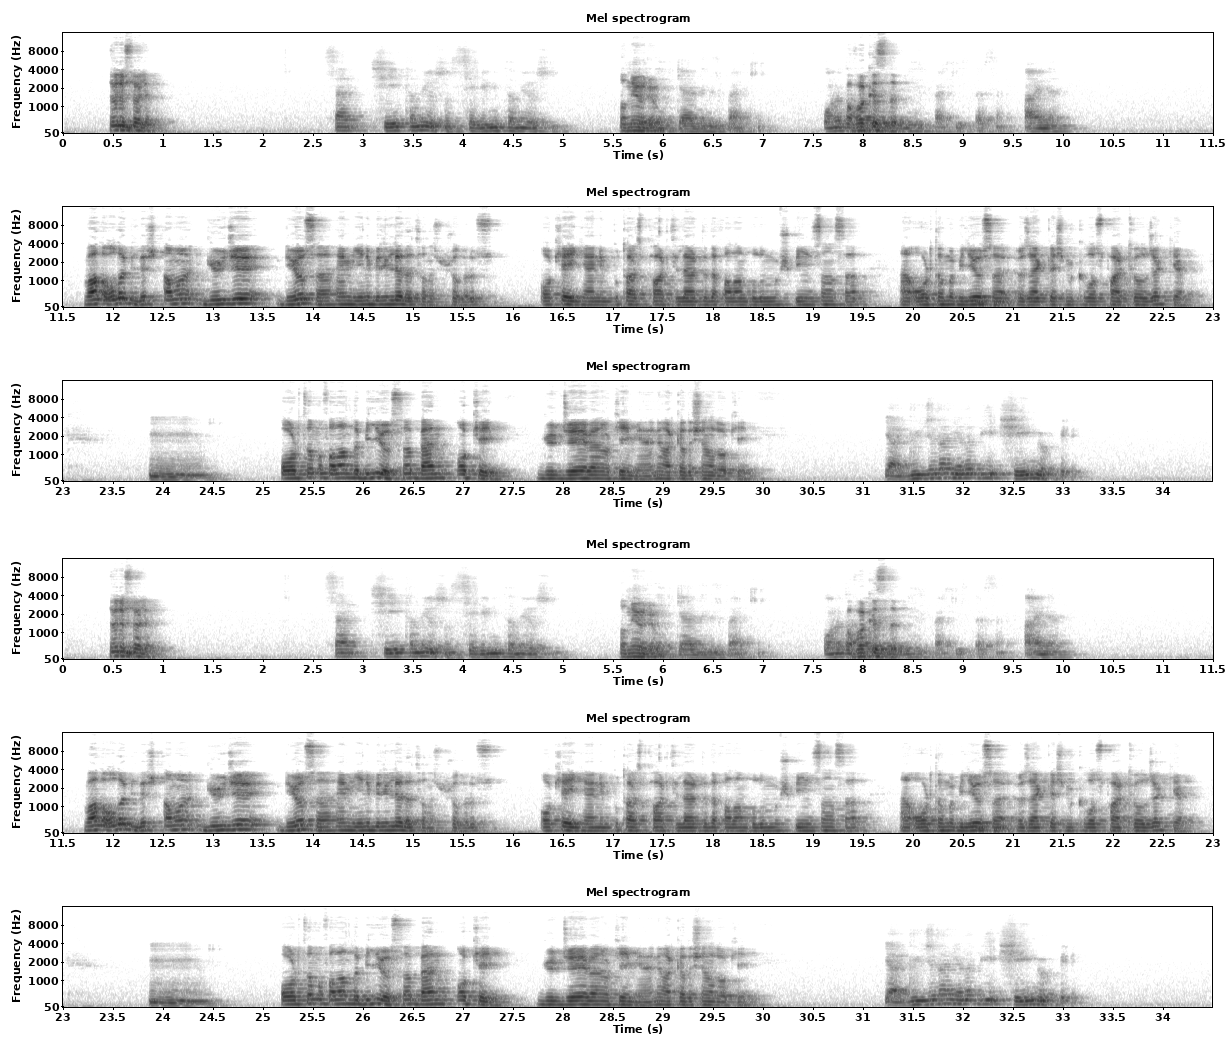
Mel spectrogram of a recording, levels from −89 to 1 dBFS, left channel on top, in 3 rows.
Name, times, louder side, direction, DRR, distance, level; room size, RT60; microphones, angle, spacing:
voice 1, 0.5-0.9 5.6-6.0 7.8-8.3 11.7-15.8 16.3-19.5 19.9-22.8 25.2-27.4 27.7-29.9, left 1 dB, 15° left, 1 dB, 1.7 m, -25 dB
voice 2, 2.7-4.8 5.6-6.8 7.6-9.2 9.6-10.0 20.6-21.0 23.9-24.5 31.2-33.0, equal, 25° right, -6 dB, 4.1 m, -30 dB
22.0 x 10.5 x 3.6 m, 0.42 s
head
